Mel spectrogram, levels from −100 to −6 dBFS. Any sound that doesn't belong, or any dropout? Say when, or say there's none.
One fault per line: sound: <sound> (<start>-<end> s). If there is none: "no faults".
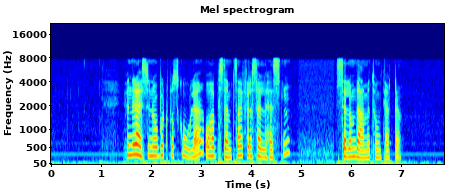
no faults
